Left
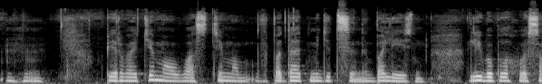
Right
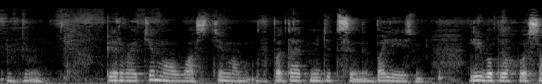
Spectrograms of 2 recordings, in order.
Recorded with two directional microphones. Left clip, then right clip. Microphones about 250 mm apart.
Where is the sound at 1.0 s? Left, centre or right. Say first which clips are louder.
Left 8 dB; left.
